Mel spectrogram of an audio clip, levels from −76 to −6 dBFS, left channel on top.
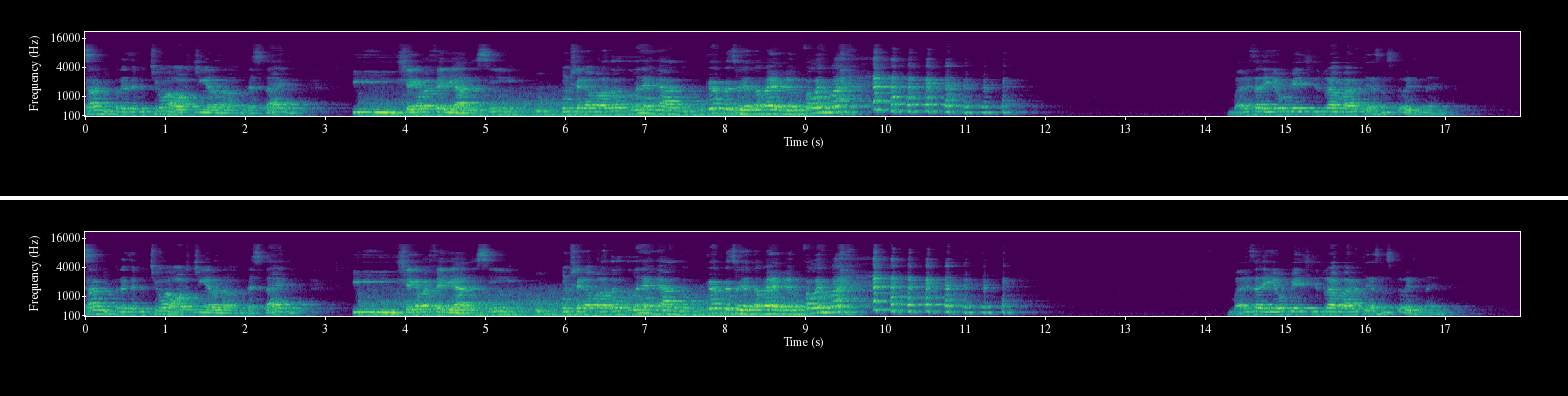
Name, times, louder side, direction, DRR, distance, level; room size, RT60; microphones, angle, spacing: voice 1, 0.0-2.7 3.3-11.6 14.3-16.9, right 1 dB, 10° right, -1 dB, 0.5 m, -23 dB
sound 1, 3.4-9.0, right 2 dB, 65° right, 0.4 m, -28 dB
5.4 x 2.9 x 2.5 m, 1.2 s
head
